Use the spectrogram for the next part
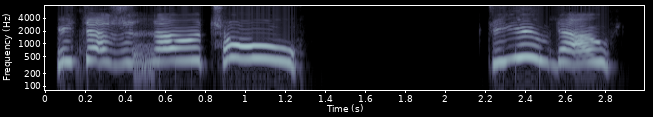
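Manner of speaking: tiny cheeky creature voice; little Mai. Acted. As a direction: squeak it like a small bossy girl. Little Mai's voice.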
